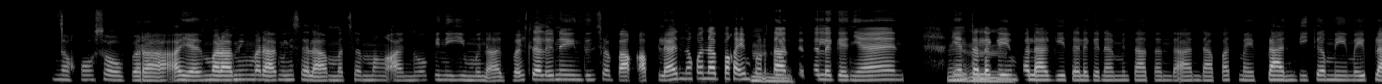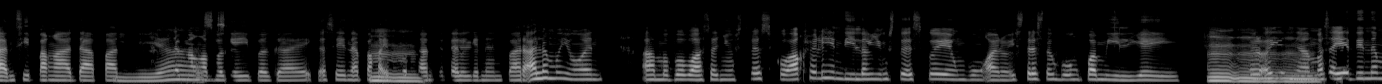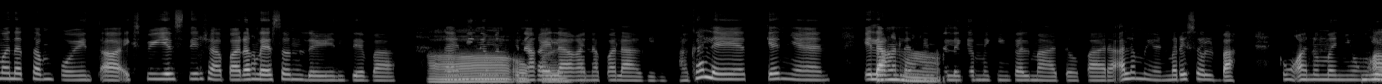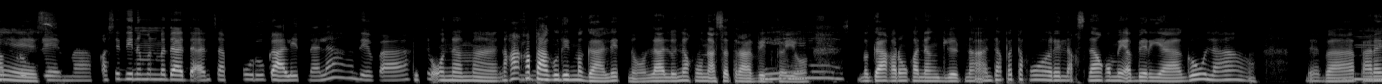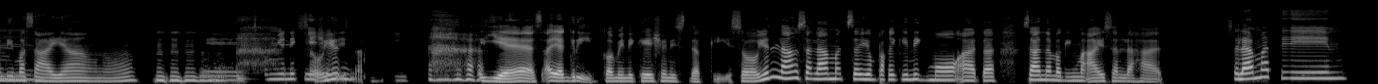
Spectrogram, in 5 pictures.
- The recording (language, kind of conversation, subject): Filipino, advice, Paano mo mababawasan ang stress at mas maayos na mahaharap ang pagkaantala sa paglalakbay?
- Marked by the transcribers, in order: tapping; drawn out: "Yes"; drawn out: "Ah"; other background noise; in English: "Yes, communication is the key"; laugh; in English: "Yes, I agree, communication is the key"; chuckle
